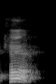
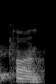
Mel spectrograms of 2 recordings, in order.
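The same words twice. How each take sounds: First: The word is said in an American accent. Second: The word is said in an Indian accent. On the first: This is how it is said in the new dialect. "you say can't" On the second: This is how it was said in the old dialect. "you don't say can't anymore"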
